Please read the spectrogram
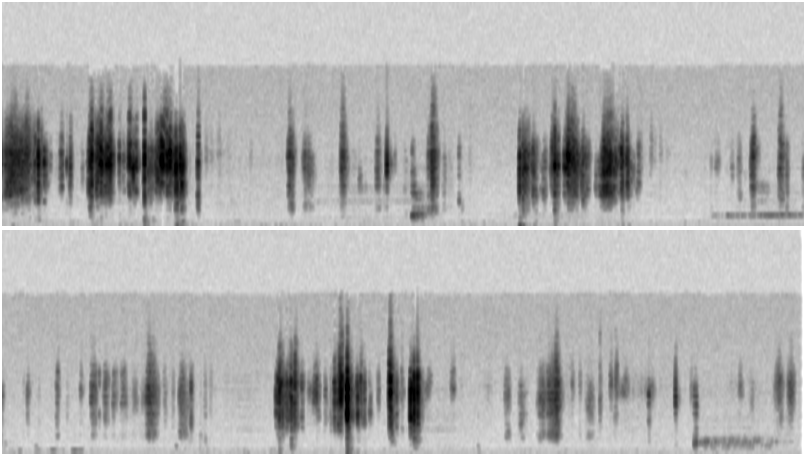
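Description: Folded printer-paper origami units rustling and scraping as they are pushed into place on a paper model, in three short bursts with small clicks between.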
